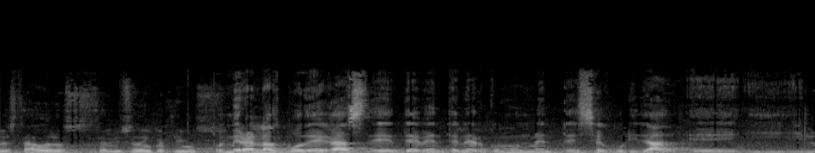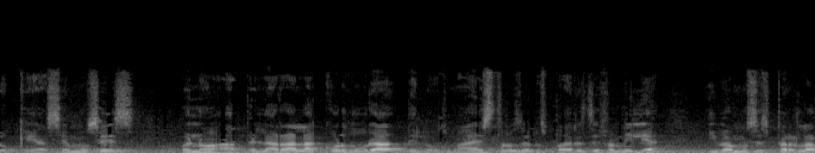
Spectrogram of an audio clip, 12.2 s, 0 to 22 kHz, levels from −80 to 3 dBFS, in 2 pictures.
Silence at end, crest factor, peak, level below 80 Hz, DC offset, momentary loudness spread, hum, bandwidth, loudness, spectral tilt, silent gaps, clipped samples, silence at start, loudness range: 0 s; 18 dB; -12 dBFS; -56 dBFS; under 0.1%; 11 LU; none; 12.5 kHz; -30 LUFS; -5.5 dB/octave; none; under 0.1%; 0 s; 5 LU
